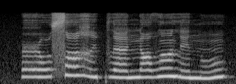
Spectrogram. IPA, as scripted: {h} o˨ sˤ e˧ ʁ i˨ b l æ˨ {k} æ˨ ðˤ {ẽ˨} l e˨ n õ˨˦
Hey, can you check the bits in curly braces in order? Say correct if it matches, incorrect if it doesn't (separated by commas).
incorrect, incorrect, correct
